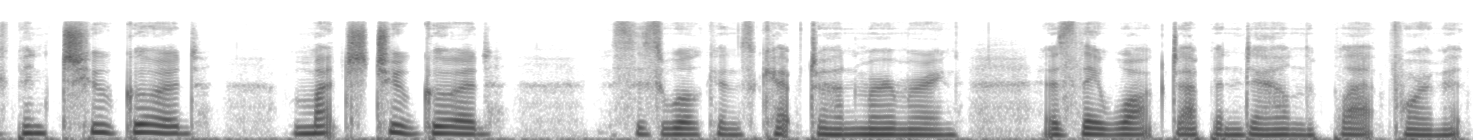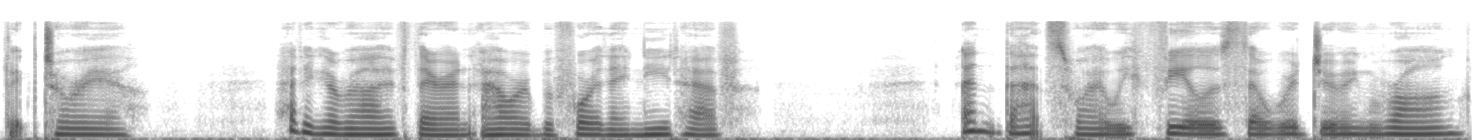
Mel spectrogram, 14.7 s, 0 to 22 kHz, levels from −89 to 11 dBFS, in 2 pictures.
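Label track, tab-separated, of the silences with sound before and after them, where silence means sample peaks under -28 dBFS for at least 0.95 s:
10.960000	12.190000	silence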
